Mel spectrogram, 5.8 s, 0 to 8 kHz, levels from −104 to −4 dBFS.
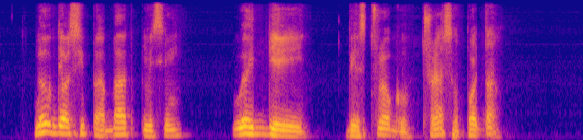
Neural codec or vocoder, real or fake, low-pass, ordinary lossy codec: codec, 24 kHz, 1.5 kbps, HILCodec; fake; 7.2 kHz; none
